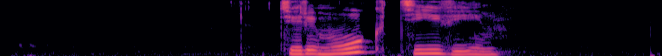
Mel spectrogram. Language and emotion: Russian, neutral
